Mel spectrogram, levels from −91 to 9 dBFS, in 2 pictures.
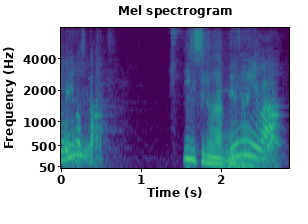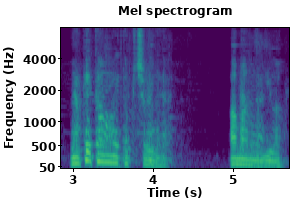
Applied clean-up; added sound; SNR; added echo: neural mask model RNNoise.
